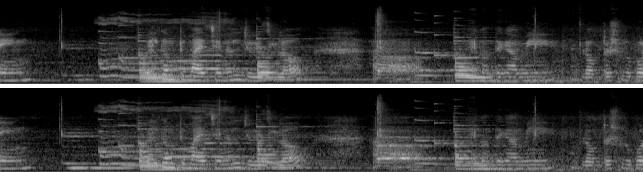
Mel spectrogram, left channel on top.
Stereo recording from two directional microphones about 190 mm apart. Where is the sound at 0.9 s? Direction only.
Centre (ahead or behind).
